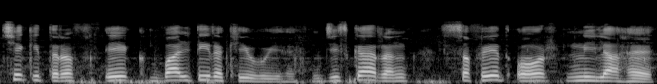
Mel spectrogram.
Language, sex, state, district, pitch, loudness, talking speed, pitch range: Hindi, male, Uttar Pradesh, Lucknow, 165 Hz, -19 LUFS, 125 wpm, 140-185 Hz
